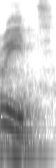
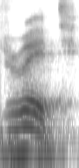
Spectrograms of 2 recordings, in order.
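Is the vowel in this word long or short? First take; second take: long; short. First: The vowel is long, as in 'seed'. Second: The vowel is short, as in 'bed'. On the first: It refers to the present. The speaker calls it wrong. "not read. Read is present" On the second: It refers to the past. The speaker calls it right. "past tense is read"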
